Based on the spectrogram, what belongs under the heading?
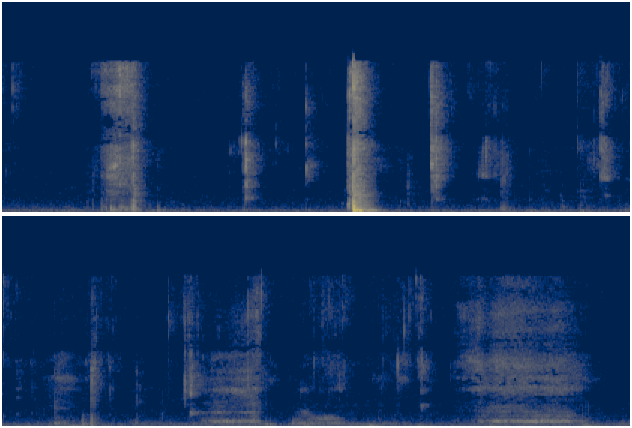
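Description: Close-miked chewing of a mouthful of rice and chicken curry, with wet lip smacks and small clicks coming one at a time; the loudest smack comes about two and a half seconds in.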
